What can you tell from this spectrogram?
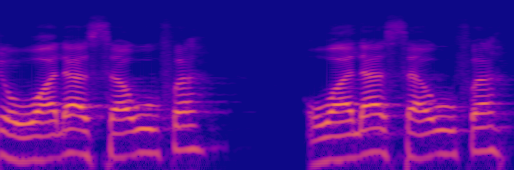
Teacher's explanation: سین کے اوپر زبر ہے، آگے واو ساکن ہے، تو یہ واو لین ہے، تو اس کو نرمی کے ساتھ گول آواز کے ساتھ ہم ادا کریں گے، اور فا کے اوپر زبر ہے تو اس کو جلدی ادا کریں گے۔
